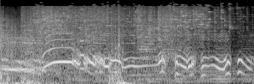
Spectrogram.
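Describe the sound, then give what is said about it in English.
A loud crash of a glass display counter shattering as a bullet hits it, bursting into a dense spray of breaking shards that rings and tinkles for a couple of seconds before trailing off, with no voices. “Glass shattered in the counter behind the astonished Patty as he dropped his pistol and slid to his knees”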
